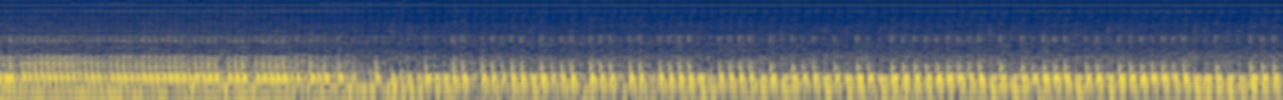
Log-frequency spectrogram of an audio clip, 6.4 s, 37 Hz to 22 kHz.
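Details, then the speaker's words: Honda CB100/GL100-based bike just fitted with a CPO PE 26 mm carburetor, air and needle settings still being adjusted: after restart the single-cylinder putters unevenly and stumbles. The leak seems gone but it is not yet normal and is sometimes hard to restart. "kayaknya ini tuh udah enggak ada kebocoran ya barudak. Cuman memang masih belum normal kayaknya nih."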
